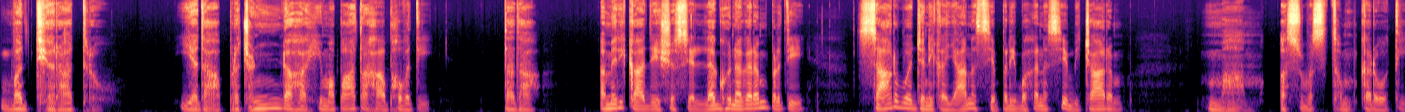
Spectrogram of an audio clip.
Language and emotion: Sanskrit, fearful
